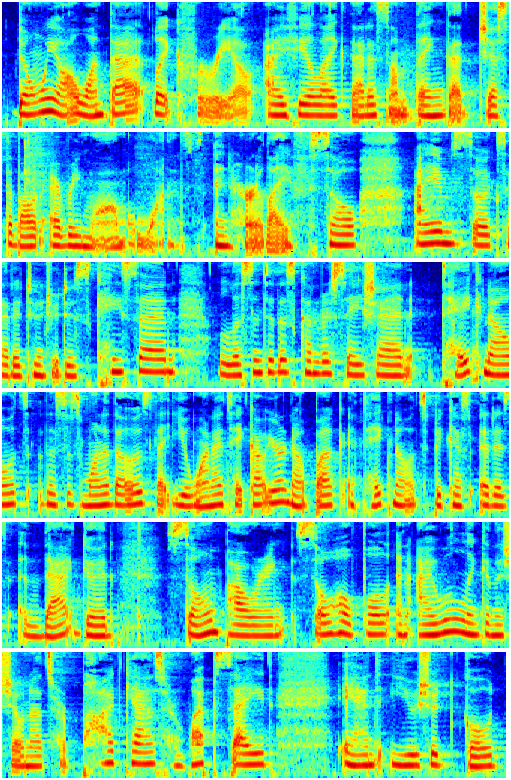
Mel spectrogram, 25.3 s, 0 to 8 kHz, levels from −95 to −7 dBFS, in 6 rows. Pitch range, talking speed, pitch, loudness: 200-230 Hz, 185 wpm, 215 Hz, -19 LUFS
